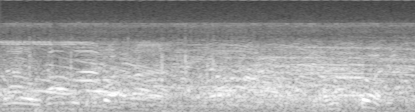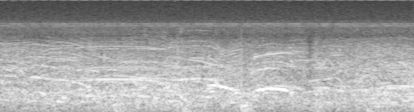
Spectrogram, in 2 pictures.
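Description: Spectators at a football game chattering and shouting, many voices overlapping into a steady crowd din with no single clear voice.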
